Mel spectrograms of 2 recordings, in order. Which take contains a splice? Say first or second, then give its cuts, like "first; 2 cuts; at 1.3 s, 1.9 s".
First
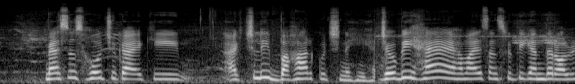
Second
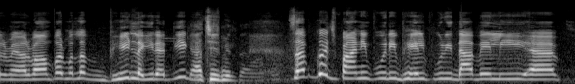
first; 1 cut; at 3.7 s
